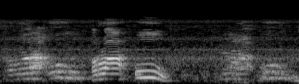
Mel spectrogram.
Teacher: را کے بعد حمزہ ہے، اس کو تحقیق سے پڑھنا ہے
